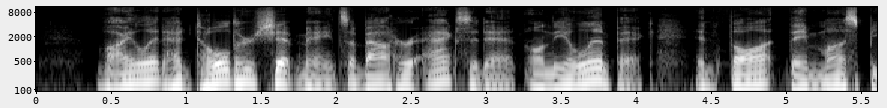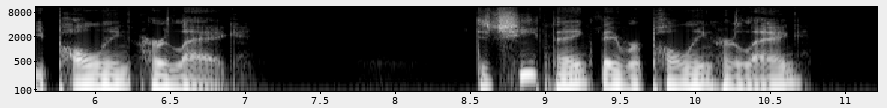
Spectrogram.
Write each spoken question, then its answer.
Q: Did she think they were pulling her leg?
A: Yes, she thought they were pulling her leg.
